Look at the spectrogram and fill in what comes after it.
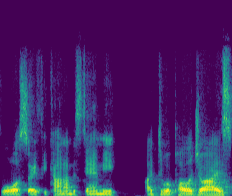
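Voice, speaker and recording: With an Australian accent, the speaker rattles along at a very fast pace. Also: man. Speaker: webinar host, marketing manager. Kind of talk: webinar introduction and interview. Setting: online webinar call.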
